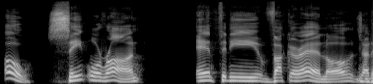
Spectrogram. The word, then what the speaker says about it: Vaccarello: And it's just like, oh, Saint Laurent, Anthony Vaccarello.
